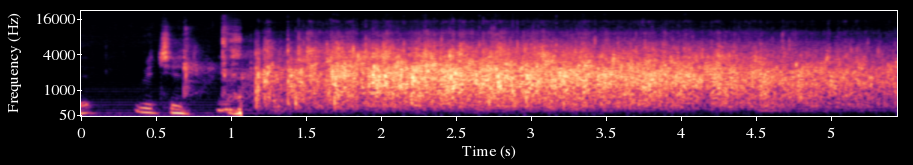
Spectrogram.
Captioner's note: audience applauding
